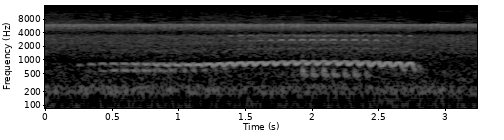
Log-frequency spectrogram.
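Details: Evening recording of a tawny owl, 3 March 2018 near 21:14, giving a drawn-out tremulous hoot lasting about two and a half seconds that wavers rapidly at a steady pitch, over faint steady low background hum.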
